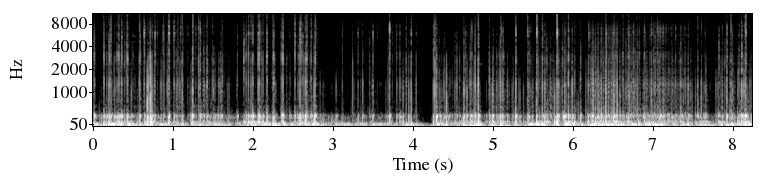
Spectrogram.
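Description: Long acrylic nails on both hands scratch the hollow mesh wire dome grille of a large condenser microphone, producing a dense, continuous run of rapid scratching and scraping. The sound is dominated by deep, boomy rumble with a fainter crackly texture on top. It briefly cuts out just after four seconds before resuming.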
